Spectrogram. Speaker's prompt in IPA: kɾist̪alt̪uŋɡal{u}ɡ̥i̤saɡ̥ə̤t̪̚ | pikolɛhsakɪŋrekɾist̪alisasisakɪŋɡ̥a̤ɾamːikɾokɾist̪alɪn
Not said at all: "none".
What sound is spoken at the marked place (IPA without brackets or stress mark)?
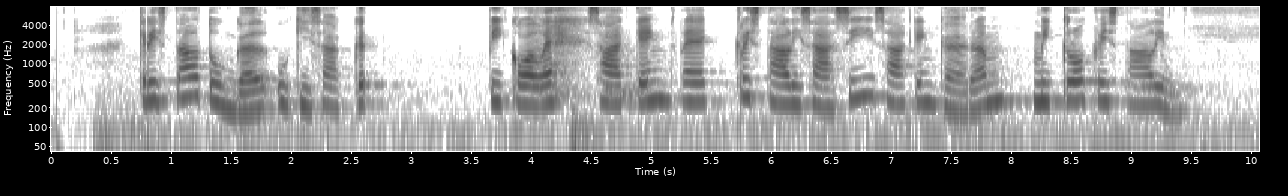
u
